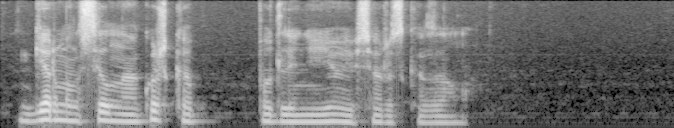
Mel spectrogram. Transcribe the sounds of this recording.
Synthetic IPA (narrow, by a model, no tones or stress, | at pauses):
ɡʲermənfsʲilˠnəɐkoʂkə | pod̪lʲɪnʲɪjoɪfsʲorəskɐzɑlˠ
